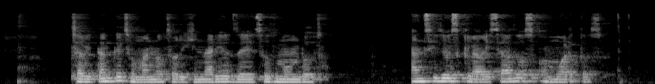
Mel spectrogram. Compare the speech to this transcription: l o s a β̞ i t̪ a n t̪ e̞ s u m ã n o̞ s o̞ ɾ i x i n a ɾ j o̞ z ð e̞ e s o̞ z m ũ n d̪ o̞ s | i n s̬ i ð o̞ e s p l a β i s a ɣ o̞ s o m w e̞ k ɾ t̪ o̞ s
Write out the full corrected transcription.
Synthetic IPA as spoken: l o s a β̞ i t̪ a n t̪ e̞ s u m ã n o̞ s o̞ ɾ i x i n a ɾ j o̞ z ð e̞ e s o̞ z m ũ n d̪ o̞ s | a n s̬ i ð o̞ e s k l a β i s a ð o̞ s o m w e̞ ɾ t̪ o̞ s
